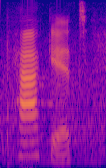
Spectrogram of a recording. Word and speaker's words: PKT: That's what we're here for today, is talk about Packet, and it's spelled P-K-T.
